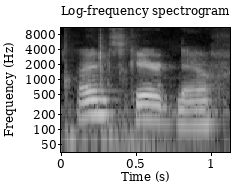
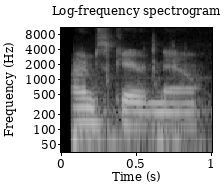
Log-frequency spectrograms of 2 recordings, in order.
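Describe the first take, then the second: First: Louder, higher, mock fright; louder scared. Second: Said in the usual way. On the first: Real, not acted. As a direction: say it again with louder alarm.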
